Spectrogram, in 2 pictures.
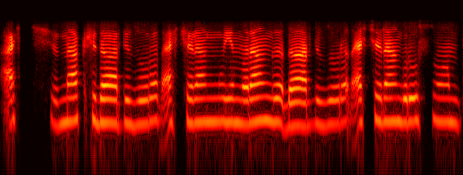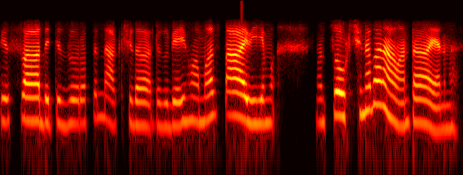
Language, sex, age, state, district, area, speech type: Kashmiri, female, 45-60, Jammu and Kashmir, Ganderbal, rural, conversation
